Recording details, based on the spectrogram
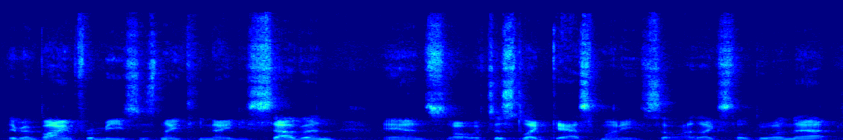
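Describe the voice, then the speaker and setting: A man's voice: lowish voice, fairly even intonation, normal speed, fairly bright tone, slight background noise. A man in his sixties from Milwaukee with a Wisconsin accent, a college instructor chatting casually in a course welcome video, rambling and joking at his own expense. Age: 60s. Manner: rambling, chatty, self-deprecating jokes.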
